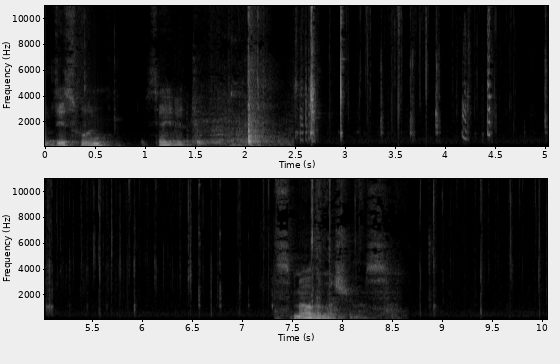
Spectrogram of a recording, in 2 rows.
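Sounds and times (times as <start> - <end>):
dried mushrooms breaking apart: 2.8 - 10.0.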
